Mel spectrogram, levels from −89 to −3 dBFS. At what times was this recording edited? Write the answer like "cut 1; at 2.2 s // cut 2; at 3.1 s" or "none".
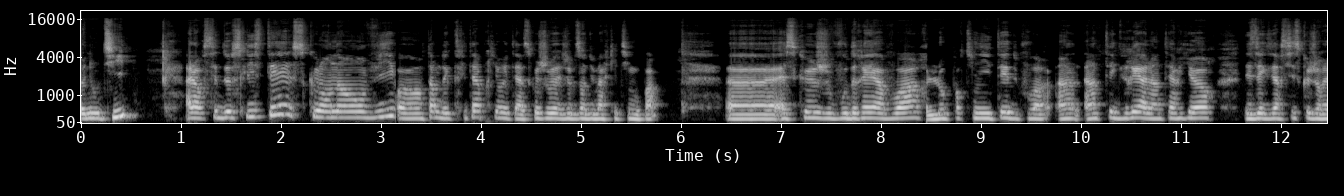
cut 1; at 3.1 s // cut 2; at 8.4 s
